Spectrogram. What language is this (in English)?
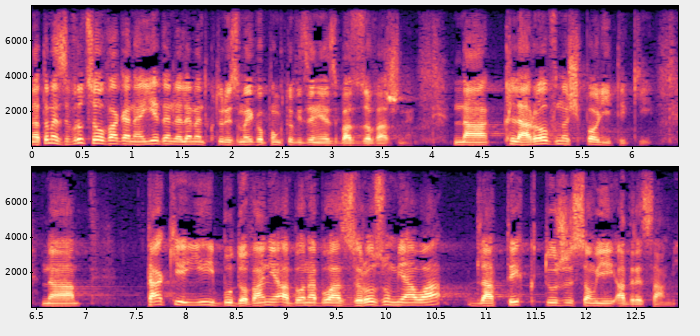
Polish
